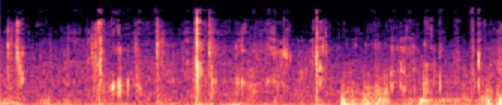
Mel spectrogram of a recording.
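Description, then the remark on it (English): Moist chewing of a large mouthful of spicy beef jerky, with irregular crunchy bites and wet mouth clicks repeating over a few seconds, loud, with no talking. “I'm gonna chew off so you don't hear.”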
